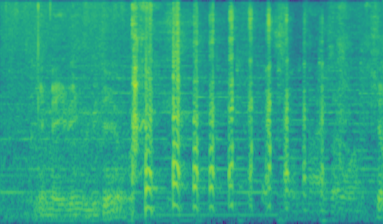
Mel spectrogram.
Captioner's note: laughter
